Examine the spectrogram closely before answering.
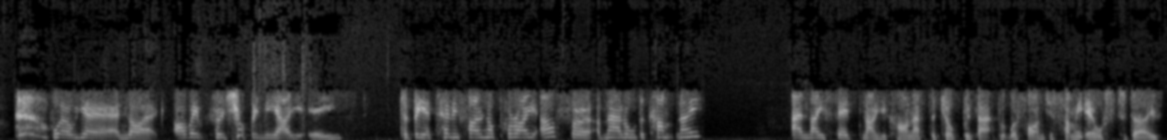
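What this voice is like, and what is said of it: South London accent, Essex-sounding. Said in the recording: “my accent. People think I'm from Essex. ... I'm from South London.”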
